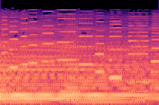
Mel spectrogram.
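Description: Chromatic button accordion playing solo: a sustained low chord under a melody line, with the chord changing a little under a second in.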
